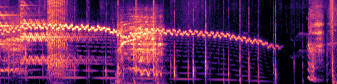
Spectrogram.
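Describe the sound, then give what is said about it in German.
A loud pony whinny rings out with a long, descending harmonic neigh lasting several seconds as two ponies galloping at night toward the edge of a gravel pit are brought to a stop, with clattering hoofbeats that slow and fade toward the end. “Er will sie überholen, um die Ponys zu stoppen.”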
